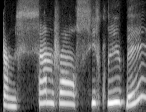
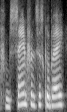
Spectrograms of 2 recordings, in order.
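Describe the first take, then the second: First: Slow, stretched, strange-sounding reading; a goofy slowed-down announcer twist on the phrase; odd drawn-out voice. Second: Said in the usual way. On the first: Acted. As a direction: drag the words out in a weird put-on voice. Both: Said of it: "I don't know why I said it like that".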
